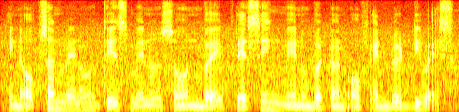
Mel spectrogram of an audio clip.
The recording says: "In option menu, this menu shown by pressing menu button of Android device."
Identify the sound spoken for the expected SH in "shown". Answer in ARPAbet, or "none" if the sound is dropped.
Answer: S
